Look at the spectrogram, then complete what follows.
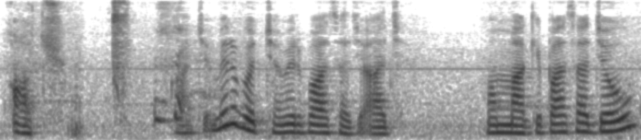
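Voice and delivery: usual speaking voice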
